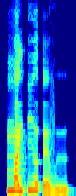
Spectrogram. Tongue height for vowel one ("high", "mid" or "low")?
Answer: low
